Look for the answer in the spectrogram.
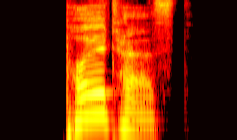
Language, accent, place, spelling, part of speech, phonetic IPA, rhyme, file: German, Germany, Berlin, polterst, verb, [ˈpɔltɐst], -ɔltɐst, De-polterst.ogg
- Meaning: second-person singular present of poltern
